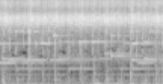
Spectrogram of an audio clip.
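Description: Jaltarang, a row of water-tuned porcelain bowls struck with thin sticks, playing a quick run of short ringing notes at changing pitches. Under it runs a steady high jingling shimmer of kathak ankle bells (ghungroo).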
